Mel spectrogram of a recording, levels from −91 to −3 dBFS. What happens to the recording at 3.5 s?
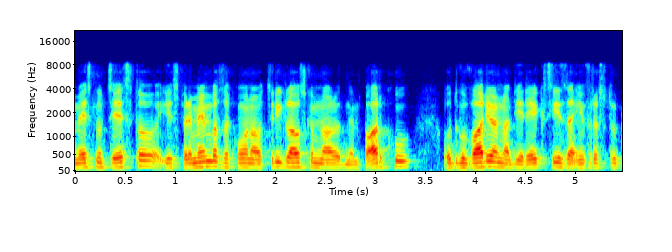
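At 3.5 s the speech carries heavy damage that runs through the whole clip. Nothing sounds above about 8.3 kHz, and the voice is muffled and hoarse. That points to a low-rate speech mode, most likely Opus compression near 12 kbps.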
